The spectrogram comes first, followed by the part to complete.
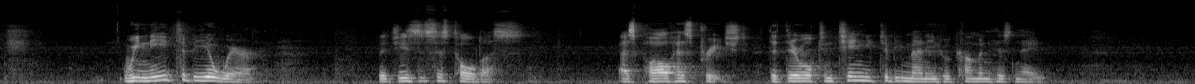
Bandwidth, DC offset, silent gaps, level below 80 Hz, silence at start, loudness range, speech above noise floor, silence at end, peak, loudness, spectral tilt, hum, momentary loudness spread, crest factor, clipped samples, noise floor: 14 kHz; under 0.1%; none; -52 dBFS; 0.05 s; 5 LU; 27 dB; 0.7 s; -4 dBFS; -22 LUFS; -6.5 dB/octave; none; 16 LU; 20 dB; under 0.1%; -48 dBFS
